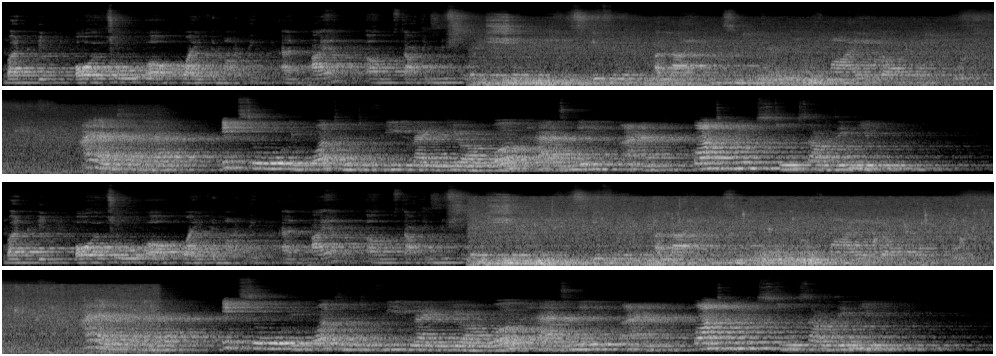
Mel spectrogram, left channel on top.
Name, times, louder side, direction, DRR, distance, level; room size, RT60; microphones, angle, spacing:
voice 1, 0.0-7.7 8.0-10.3, left 1 dB, 5° left, -1 dB, 0.4 m, -29 dB
sound 1, 4.6-11.5, right 4 dB, 80° right, 0.4 m, -27 dB
voice 2, 10.7-11.7 12.1-18.7, equal, 30° left, -7 dB, 1.5 m, -23 dB
9.0 x 5.6 x 2.3 m, 2.7 s
head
